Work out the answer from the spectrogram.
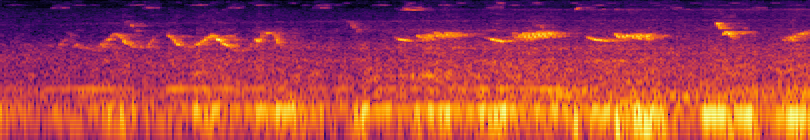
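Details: Songbird singing in autumn, part of one complex riff sustained for about eight minutes non-stop: rapid slurred up-and-down whistled notes, then short warbled buzzy phrases repeated in quick succession, over a steady low rumble and faint high hiss.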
